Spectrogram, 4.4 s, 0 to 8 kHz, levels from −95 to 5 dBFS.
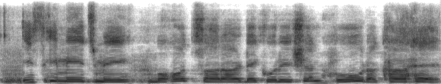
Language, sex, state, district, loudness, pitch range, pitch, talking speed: Hindi, male, Rajasthan, Jaipur, -16 LUFS, 135-165 Hz, 145 Hz, 120 wpm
